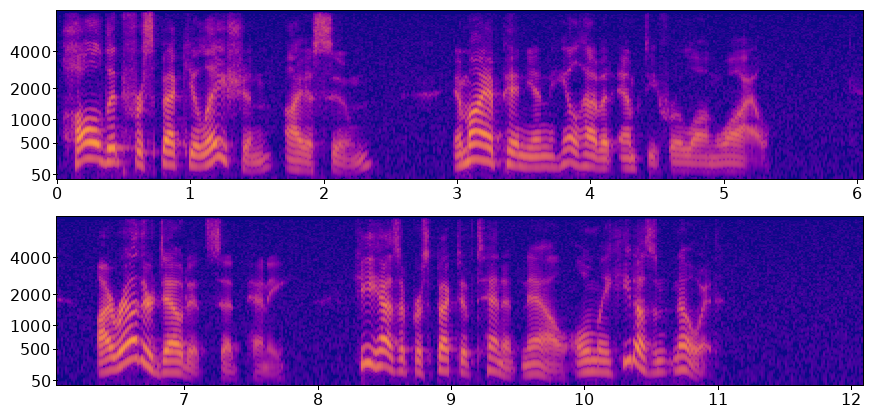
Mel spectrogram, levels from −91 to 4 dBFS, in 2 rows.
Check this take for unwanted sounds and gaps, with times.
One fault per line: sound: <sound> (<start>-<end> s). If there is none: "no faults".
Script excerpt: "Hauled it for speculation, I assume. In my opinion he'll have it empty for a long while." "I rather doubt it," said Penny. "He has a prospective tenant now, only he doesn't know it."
no faults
